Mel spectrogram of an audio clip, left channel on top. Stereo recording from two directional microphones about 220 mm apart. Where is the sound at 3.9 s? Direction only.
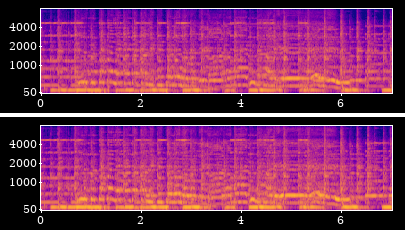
40° left (ahead or behind).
